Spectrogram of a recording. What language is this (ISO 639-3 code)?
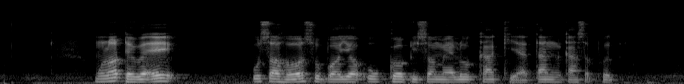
jav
